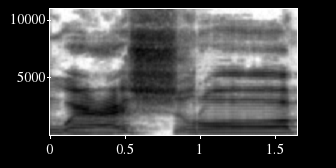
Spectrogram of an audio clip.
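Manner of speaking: slow chanted recitation; Quran recitation. Shown as a demonstration. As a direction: draw each word out in full recitation. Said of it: "teacher recites Quran verse".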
